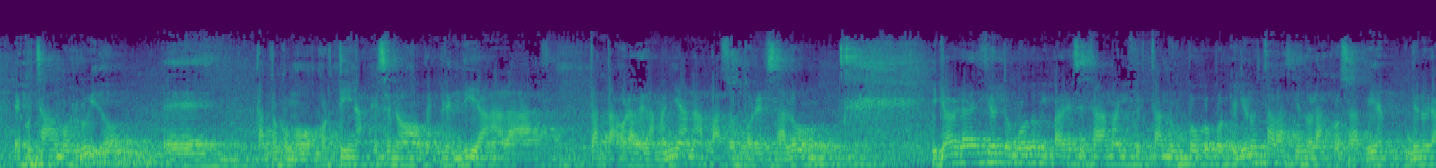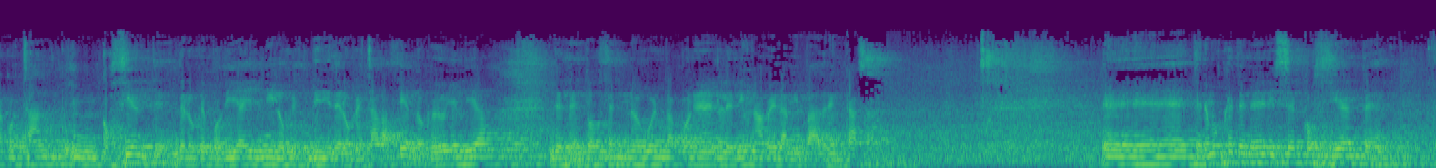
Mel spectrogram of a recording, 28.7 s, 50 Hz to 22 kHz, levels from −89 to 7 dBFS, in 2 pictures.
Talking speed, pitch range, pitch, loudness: 185 wpm, 115-135 Hz, 125 Hz, -20 LUFS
